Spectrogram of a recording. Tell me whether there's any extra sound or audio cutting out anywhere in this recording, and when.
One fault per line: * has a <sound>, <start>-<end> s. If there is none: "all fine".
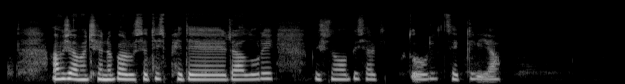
* has a dropout, 3.9-4.0 s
